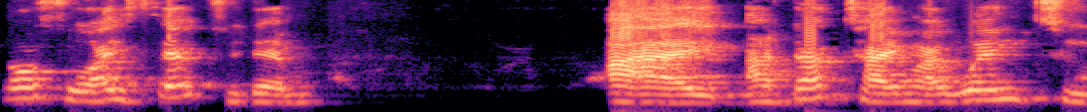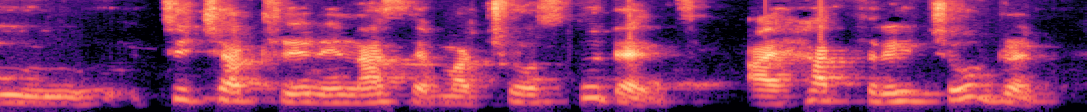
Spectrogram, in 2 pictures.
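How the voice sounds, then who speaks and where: An older woman from Ghana with a Ghanaian Ashanti accent touched by Scottish, telling of her years as a teacher in a confident, deliberate way. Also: fairly low pitch, animated, rough recording. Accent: Ghanaian, Ashanti (Akan) with some Scottish. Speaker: guest, retired teacher. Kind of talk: interview conversation.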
